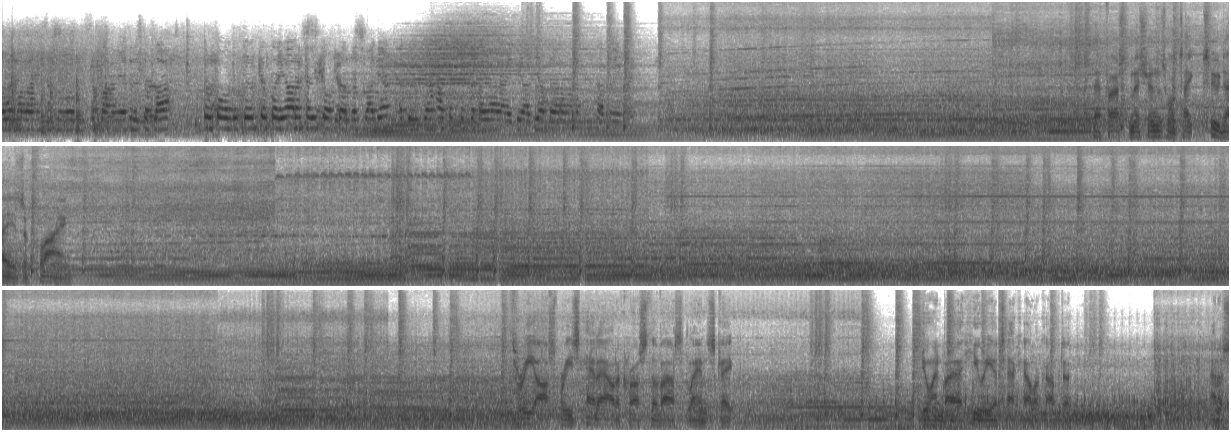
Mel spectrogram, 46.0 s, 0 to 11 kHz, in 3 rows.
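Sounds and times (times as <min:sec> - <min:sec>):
background music with held chords: 0:04.1 - 0:45.2
aircraft engines and rotors droning: 0:04.5 - 0:46.0.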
